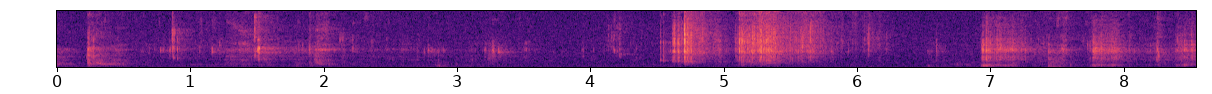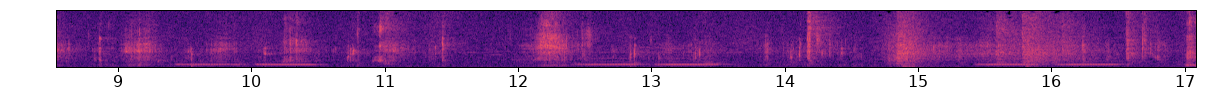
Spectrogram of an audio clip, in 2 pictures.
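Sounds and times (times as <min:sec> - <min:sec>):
crunchy toast chewing: 0:04.2 - 0:06.2, 0:07.0 - 0:11.6.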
